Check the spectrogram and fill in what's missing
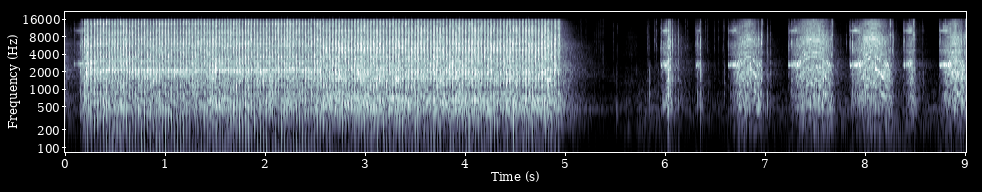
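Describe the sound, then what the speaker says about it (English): An impact wrench on a 19 mm socket removes the harmonic balancer bolt on a Honda Element engine: one long continuous loud hammering burst, then a series of short rattling bursts close by, with no speech. "You can go ahead and put your 19 millimeter on an impact. And we can take that bolt right out of the middle."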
